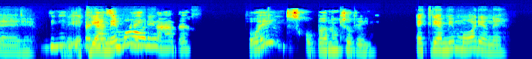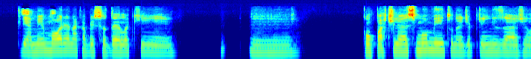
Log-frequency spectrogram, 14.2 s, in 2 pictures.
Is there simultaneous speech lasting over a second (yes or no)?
yes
